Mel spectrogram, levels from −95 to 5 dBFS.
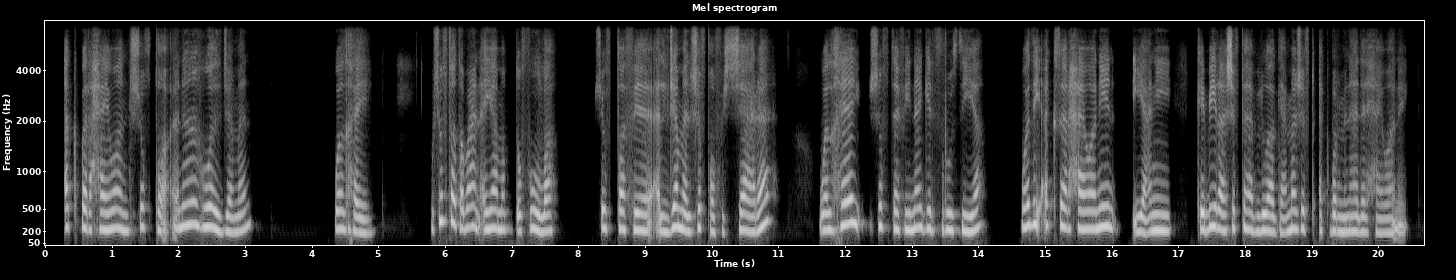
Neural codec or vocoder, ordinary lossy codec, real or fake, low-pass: codec, 16 kHz in and 24 kHz out, 0.9 kbps, LongCat-Audio-Codec, fine tuned four codebook decoder; none; fake; 7.2 kHz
